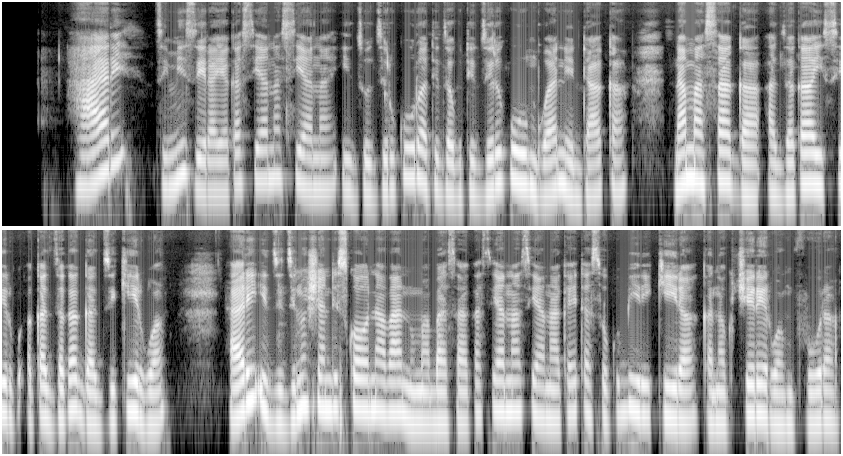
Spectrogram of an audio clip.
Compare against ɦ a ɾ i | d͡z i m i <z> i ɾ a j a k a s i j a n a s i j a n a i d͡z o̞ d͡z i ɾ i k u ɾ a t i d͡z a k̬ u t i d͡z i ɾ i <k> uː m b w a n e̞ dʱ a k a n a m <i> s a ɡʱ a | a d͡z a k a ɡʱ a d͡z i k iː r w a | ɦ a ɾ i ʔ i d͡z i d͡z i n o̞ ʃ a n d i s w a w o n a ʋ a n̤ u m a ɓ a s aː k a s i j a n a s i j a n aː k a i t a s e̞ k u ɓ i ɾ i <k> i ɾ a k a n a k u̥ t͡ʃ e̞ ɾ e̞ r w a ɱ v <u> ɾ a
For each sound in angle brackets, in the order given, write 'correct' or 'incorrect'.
correct, correct, incorrect, correct, incorrect

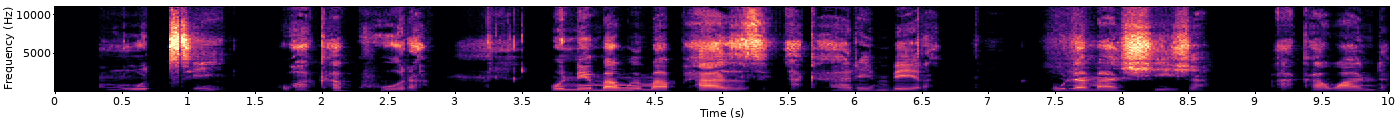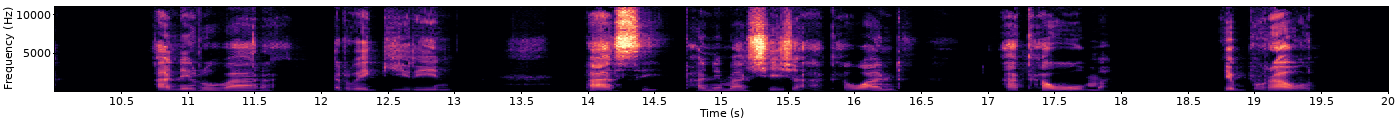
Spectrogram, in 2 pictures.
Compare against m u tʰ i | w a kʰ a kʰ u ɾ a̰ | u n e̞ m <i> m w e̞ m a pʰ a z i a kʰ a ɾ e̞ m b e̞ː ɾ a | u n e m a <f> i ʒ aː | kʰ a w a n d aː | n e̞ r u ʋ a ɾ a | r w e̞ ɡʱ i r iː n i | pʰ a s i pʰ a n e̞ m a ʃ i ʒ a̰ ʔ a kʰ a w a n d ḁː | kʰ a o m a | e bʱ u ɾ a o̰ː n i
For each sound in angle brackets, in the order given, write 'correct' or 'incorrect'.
incorrect, incorrect

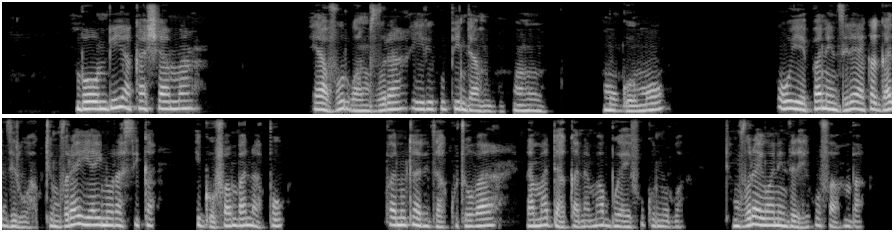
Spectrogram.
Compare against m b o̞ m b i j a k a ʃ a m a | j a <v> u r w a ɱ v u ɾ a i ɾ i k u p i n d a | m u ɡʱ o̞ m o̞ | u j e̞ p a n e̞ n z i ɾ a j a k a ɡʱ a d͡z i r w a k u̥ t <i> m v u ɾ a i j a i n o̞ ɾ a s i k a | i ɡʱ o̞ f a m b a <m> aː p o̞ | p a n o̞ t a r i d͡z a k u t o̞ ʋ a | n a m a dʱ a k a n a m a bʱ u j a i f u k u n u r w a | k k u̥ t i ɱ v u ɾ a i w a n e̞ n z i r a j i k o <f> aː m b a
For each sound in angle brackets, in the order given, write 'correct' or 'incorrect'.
correct, correct, incorrect, correct

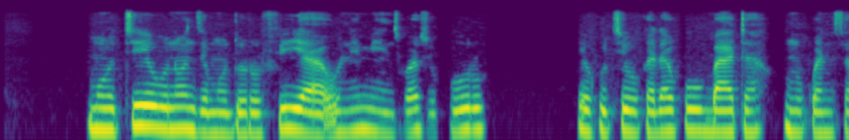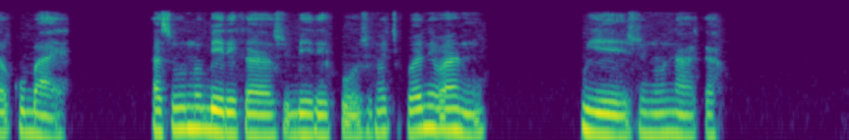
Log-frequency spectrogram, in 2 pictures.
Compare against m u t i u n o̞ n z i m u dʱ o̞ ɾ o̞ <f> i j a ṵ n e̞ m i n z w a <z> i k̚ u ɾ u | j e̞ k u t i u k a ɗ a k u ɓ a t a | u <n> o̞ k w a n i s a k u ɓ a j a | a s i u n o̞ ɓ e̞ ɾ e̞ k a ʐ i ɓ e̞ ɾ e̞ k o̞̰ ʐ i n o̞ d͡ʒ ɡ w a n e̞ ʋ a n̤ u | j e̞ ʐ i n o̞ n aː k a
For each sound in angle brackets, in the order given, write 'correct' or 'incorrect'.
correct, incorrect, correct

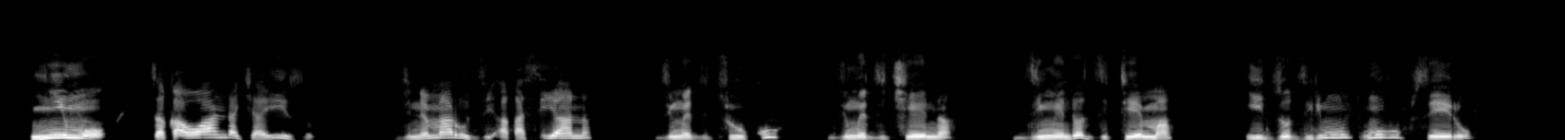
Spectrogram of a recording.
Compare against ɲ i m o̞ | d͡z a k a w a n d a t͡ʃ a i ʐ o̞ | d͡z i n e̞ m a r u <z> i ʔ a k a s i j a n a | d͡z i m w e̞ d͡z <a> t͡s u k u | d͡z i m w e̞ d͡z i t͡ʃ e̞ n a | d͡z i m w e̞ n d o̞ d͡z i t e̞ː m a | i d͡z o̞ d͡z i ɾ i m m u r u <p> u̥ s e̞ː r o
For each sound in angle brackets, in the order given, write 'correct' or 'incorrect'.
incorrect, incorrect, correct

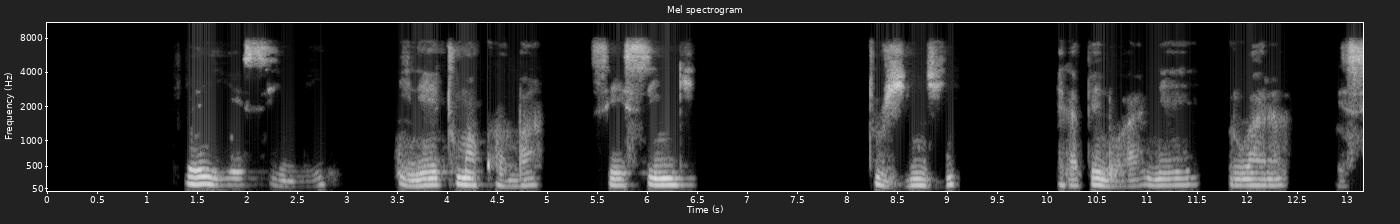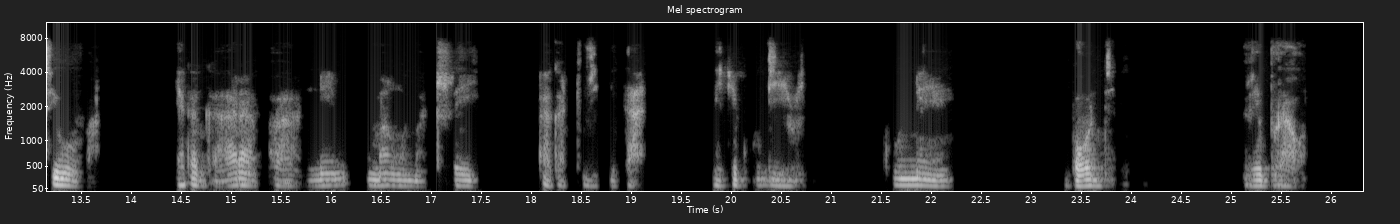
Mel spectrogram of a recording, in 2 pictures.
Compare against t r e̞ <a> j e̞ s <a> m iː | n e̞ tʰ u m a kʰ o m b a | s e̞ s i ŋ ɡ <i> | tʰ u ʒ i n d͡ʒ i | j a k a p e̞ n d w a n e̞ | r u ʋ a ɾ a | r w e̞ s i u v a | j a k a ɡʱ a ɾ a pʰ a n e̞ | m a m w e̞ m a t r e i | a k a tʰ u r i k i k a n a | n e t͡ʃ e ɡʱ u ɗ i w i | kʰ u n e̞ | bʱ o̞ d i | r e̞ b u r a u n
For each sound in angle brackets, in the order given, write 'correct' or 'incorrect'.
incorrect, incorrect, correct

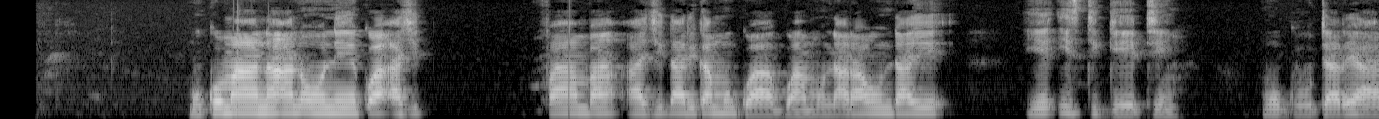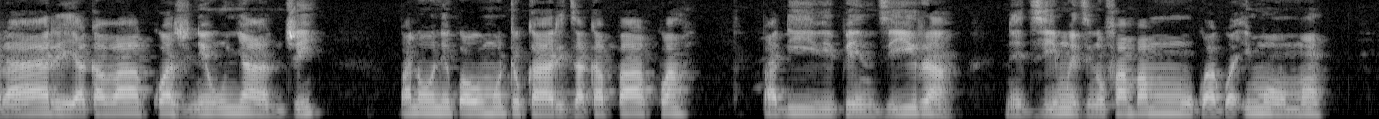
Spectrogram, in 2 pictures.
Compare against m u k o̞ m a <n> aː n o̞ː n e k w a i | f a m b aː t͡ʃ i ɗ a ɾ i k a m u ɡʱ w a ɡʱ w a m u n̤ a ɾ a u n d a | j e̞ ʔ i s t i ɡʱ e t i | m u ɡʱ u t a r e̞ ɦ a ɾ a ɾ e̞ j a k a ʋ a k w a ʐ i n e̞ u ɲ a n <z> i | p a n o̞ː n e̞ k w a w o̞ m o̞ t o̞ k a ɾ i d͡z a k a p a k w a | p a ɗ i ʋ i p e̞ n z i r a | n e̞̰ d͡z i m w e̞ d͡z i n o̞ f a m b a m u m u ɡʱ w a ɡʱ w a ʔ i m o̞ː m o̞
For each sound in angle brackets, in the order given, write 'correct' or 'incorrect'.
correct, incorrect

